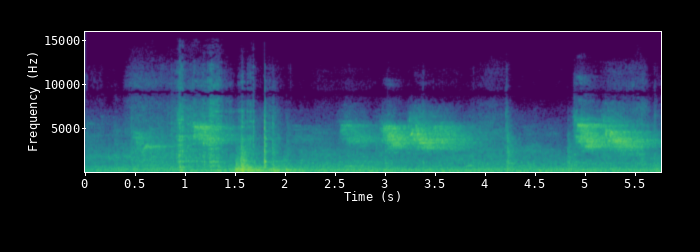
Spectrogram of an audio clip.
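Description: Birds chirping in short bursts every second or two, with a knock and a brief clatter about a second and a half in.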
